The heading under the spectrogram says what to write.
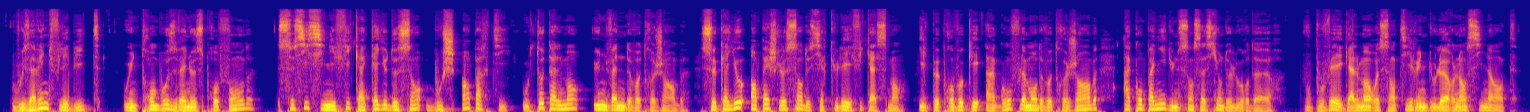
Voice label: French France

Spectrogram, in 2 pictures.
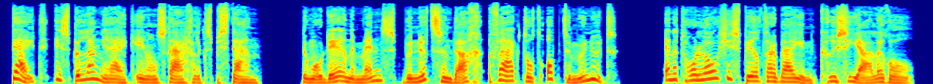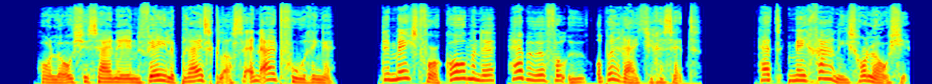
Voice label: Dutch Native

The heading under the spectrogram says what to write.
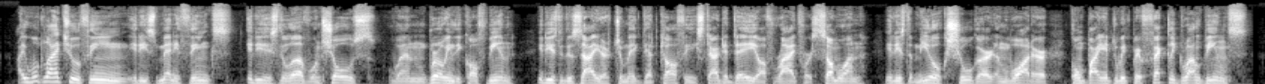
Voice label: English Foreign English Accent

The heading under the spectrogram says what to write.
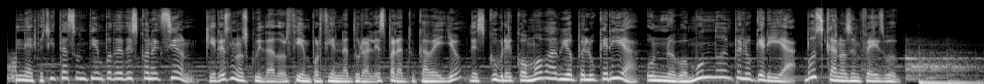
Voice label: Spanish Spain

